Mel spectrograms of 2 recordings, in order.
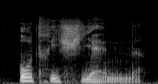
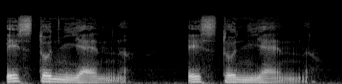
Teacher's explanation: you get E and then double N, you open the E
